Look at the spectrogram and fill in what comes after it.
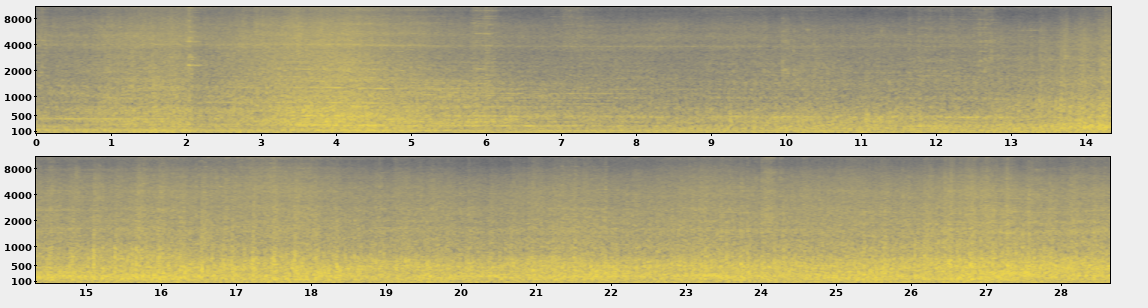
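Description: CSX freight train rolling past, its wheels running on the rails in a steady rumble that grows louder about halfway through.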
